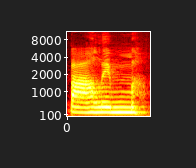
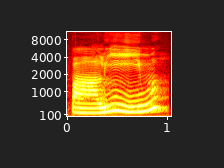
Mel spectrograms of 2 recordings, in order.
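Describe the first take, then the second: First: The final vowel is short. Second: The final vowel is held long. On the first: This is colloquial speech. "this colloquial version" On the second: This is the standard form. "Instead of pálím"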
